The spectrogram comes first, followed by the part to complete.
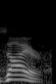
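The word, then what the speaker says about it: Zeier: Your impressions of the game and particularly Eric Zire. It rhymes with fire.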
